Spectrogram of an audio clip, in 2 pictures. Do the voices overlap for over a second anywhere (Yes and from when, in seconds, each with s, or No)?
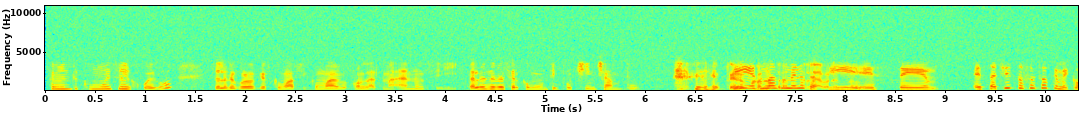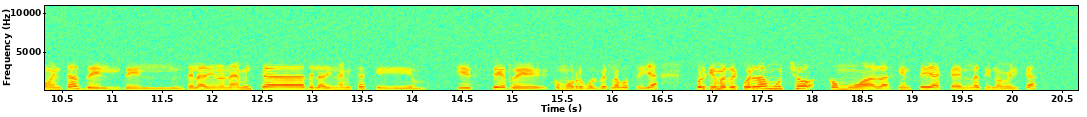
Yes, from 6.8 s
